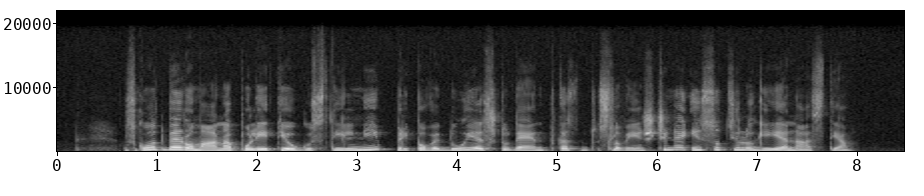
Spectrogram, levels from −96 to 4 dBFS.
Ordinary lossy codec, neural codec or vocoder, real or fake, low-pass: none; none; real; 19.8 kHz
